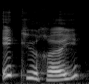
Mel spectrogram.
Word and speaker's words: écureuil: Ici, on a un mot, c'est écureuil, qui est écrit avec E-U-I-L. Écureuil. On entend bien le œil.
